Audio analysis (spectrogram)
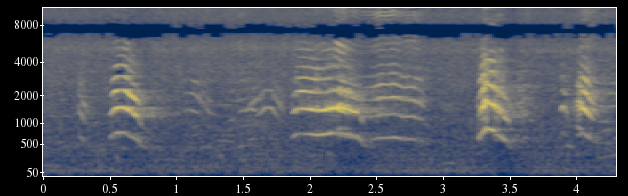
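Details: At the Oregon Zoo, chimpanzees squabble over food. Several separate arched, wavering cries come in four bursts, the longest about a second, with quiet gaps between.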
